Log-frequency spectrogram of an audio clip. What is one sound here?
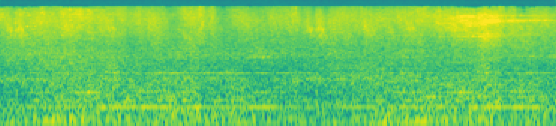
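Triumphant game music plays with a rich orchestral sound.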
